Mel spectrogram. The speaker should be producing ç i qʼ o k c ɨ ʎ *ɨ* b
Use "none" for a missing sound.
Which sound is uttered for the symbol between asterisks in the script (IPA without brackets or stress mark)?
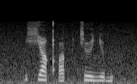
ɨ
